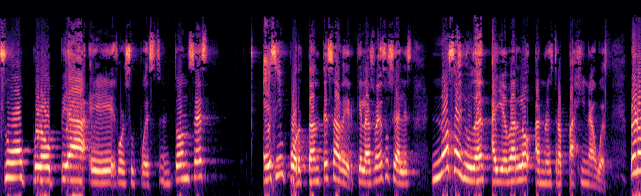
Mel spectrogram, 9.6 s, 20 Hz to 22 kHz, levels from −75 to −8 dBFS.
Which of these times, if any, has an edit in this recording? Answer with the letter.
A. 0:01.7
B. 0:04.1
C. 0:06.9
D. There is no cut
A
